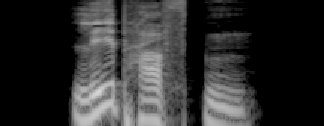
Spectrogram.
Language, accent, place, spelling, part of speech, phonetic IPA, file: German, Germany, Berlin, lebhaften, adjective, [ˈleːphaftn̩], De-lebhaften.ogg
- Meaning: inflection of lebhaft: 1. strong genitive masculine/neuter singular 2. weak/mixed genitive/dative all-gender singular 3. strong/weak/mixed accusative masculine singular 4. strong dative plural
